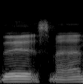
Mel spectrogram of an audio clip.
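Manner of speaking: perfect slow, drawn-out stoner drawl. Describing a film character, showing how he talks in a Matthew McConaughey-like stoner accent. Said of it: "a kind of perfect stoner accent".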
